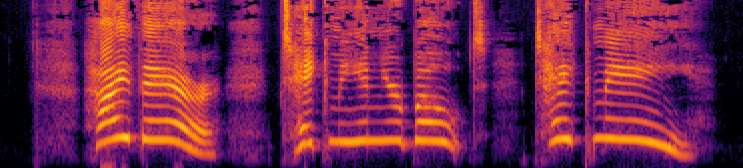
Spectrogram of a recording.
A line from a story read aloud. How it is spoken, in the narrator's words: the woman kept shouting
